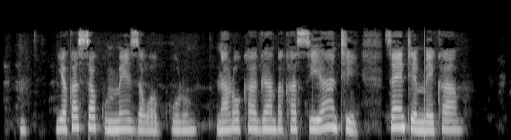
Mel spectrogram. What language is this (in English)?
Ganda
